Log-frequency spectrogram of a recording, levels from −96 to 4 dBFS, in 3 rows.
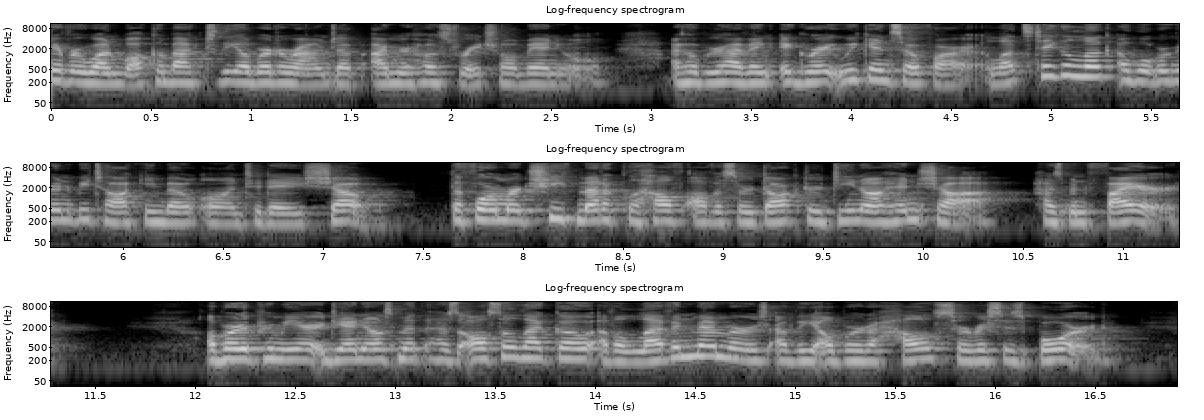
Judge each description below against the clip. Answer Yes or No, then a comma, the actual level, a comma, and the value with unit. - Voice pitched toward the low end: No, high, 205 Hz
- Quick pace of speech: Yes, fast, 230 wpm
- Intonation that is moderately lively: No, narrow, 2.3 semitones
